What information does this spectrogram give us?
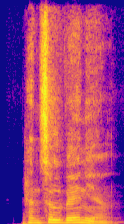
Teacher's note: Stress on a third syllable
